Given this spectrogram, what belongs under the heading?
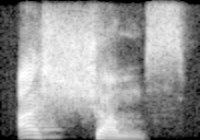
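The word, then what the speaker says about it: الشمس: So letters that are Shamsiyya within the Arabic alphabet, if they are attached to an alif lam, the lam becomes silent. Ash-shams, for example. The letter lam in the word as-samad is also silent.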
